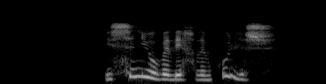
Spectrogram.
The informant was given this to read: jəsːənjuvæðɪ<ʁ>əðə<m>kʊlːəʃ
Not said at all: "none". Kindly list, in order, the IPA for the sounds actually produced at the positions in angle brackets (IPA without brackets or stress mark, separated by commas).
χ, m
